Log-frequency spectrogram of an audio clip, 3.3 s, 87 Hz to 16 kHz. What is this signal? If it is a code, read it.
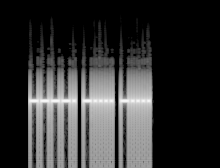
Morse code, heard as a keyed tone, about 30 wpm, 700 Hz. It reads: 966
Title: Numbers - 3-Digit 30wpm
